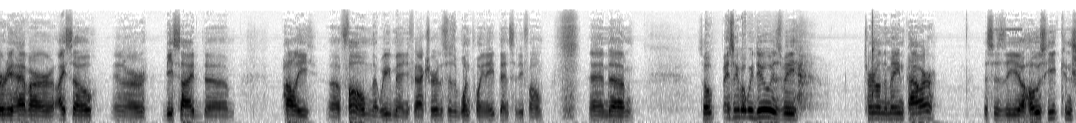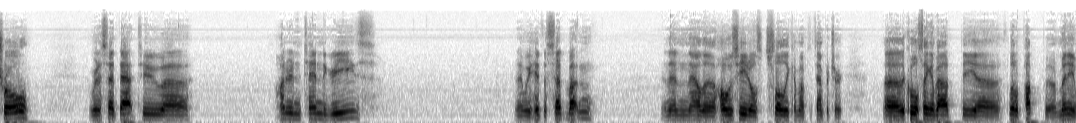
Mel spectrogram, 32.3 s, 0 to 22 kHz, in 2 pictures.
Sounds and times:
Speech: 0:00.0 - 0:03.6, 0:04.2 - 0:08.2, 0:08.8 - 0:09.5, 0:10.5 - 0:12.2, 0:13.0 - 0:14.1, 0:14.8 - 0:16.6, 0:17.5 - 0:19.0, 0:20.3 - 0:21.8, 0:23.9 - 0:25.1, 0:26.1 - 0:28.8, 0:29.4 - 0:32.2.

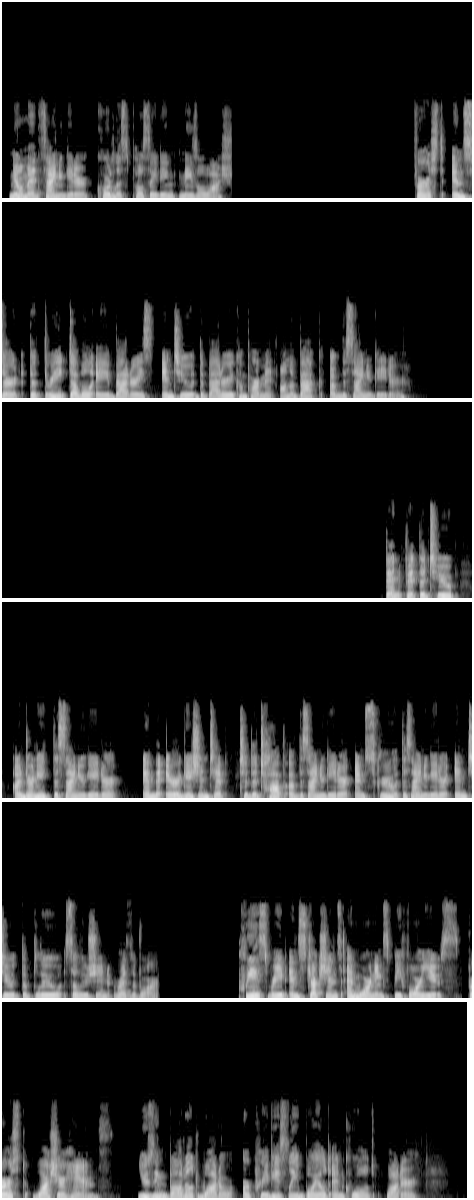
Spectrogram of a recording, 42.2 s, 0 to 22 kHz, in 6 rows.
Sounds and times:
Speech: 0:00.1 - 0:03.5, 0:06.2 - 0:13.2, 0:19.9 - 0:30.6, 0:31.8 - 0:41.6.

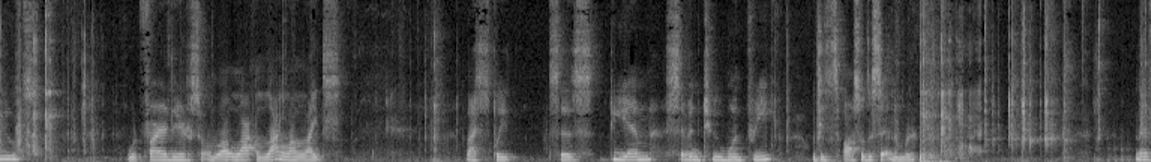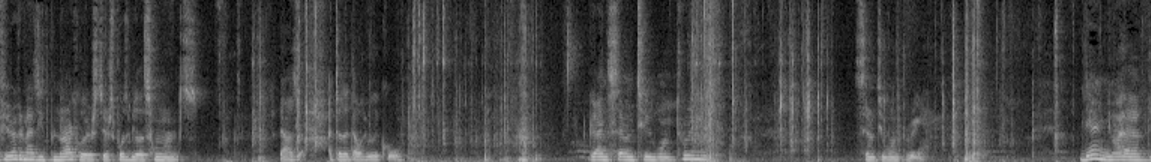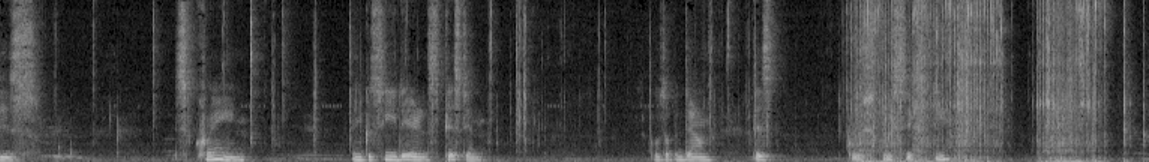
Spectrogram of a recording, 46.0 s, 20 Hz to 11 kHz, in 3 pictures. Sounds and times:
Speech: 0:00.0 - 0:00.5, 0:01.7 - 0:04.6, 0:06.2 - 0:12.3, 0:15.1 - 0:18.0, 0:19.0 - 0:20.8, 0:22.9 - 0:25.0, 0:26.8 - 0:27.8, 0:29.7 - 0:31.8, 0:32.8 - 0:34.0, 0:34.6 - 0:37.2, 0:39.4 - 0:41.1, 0:42.0 - 0:43.4.

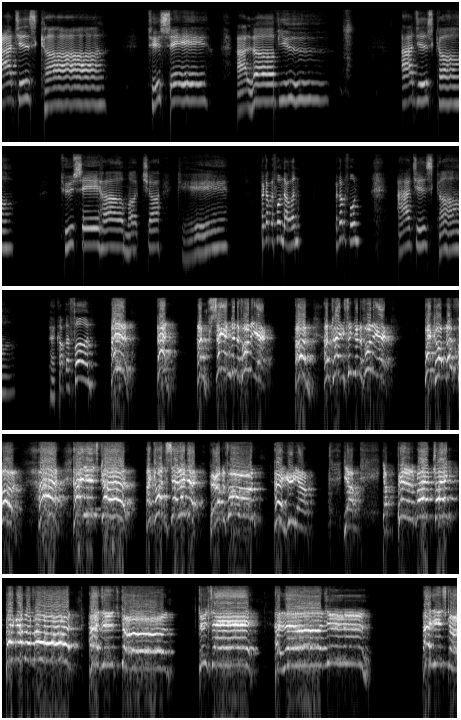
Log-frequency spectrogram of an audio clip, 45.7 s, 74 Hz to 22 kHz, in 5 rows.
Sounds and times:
Speech: 0:08.0 - 0:09.5, 0:10.3 - 0:15.2, 0:15.8 - 0:16.4, 0:17.0 - 0:26.2, 0:26.8 - 0:44.0, 0:45.0 - 0:45.6.

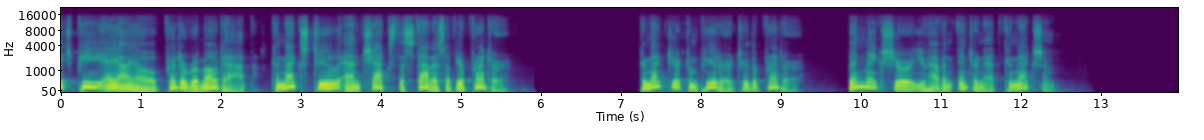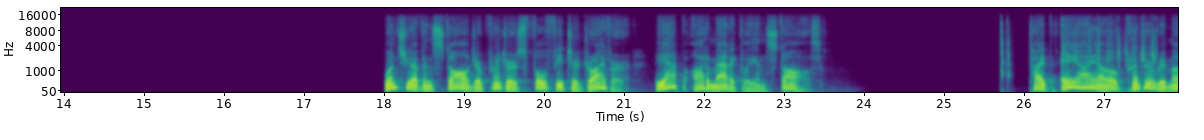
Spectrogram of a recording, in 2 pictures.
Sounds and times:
Speech: 0:00.0 - 0:05.6, 0:07.2 - 0:09.3, 0:09.9 - 0:12.5, 0:18.0 - 0:23.6, 0:26.1 - 0:27.9.

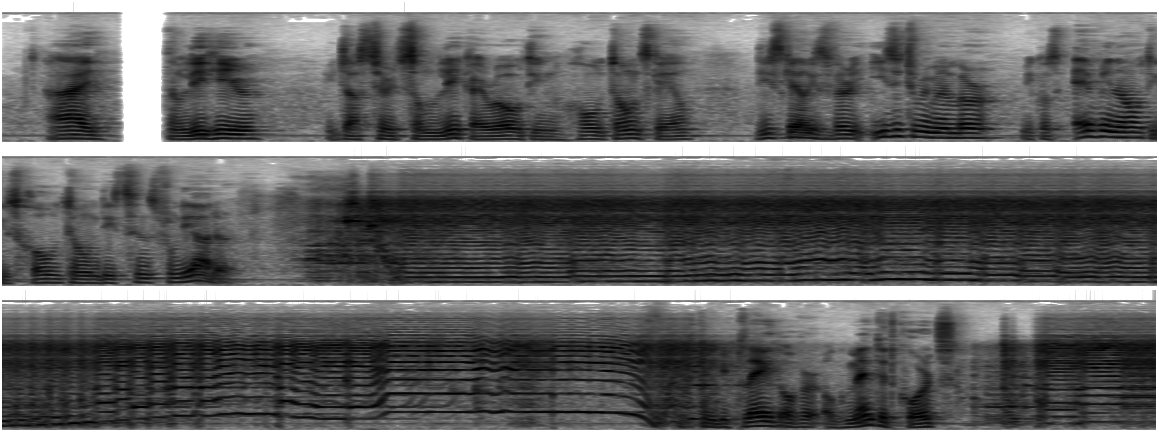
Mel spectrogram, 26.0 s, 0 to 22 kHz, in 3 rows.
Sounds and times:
Speech: 0:00.3 - 0:10.5, 0:22.6 - 0:24.6
Electric guitar: 0:10.8 - 0:22.9, 0:24.5 - 0:25.9.

